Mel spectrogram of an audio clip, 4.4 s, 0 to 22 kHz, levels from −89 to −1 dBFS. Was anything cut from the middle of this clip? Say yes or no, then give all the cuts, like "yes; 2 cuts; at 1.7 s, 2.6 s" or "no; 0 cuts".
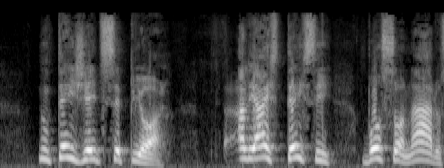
no; 0 cuts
